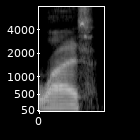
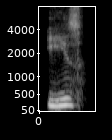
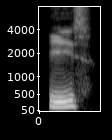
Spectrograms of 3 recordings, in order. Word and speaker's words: Ys: Now people people pronounce this differently. I always call it wise. Well, What it is a Y and an S, so that makes a lot of sense. It's pronounced ease. ease, Mm-hmm.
